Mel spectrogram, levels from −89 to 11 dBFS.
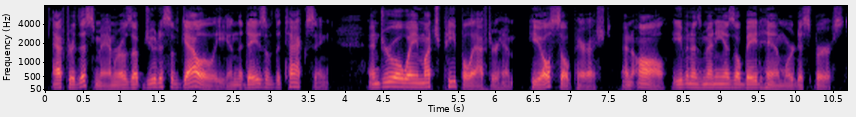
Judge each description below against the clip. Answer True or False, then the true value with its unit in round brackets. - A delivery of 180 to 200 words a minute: True (195 wpm)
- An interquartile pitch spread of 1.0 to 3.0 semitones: False (4.7 semitones)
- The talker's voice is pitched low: True (120 Hz)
